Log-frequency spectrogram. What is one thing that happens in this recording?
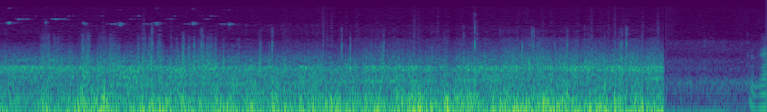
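Strong wind rushes and roars loudly.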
